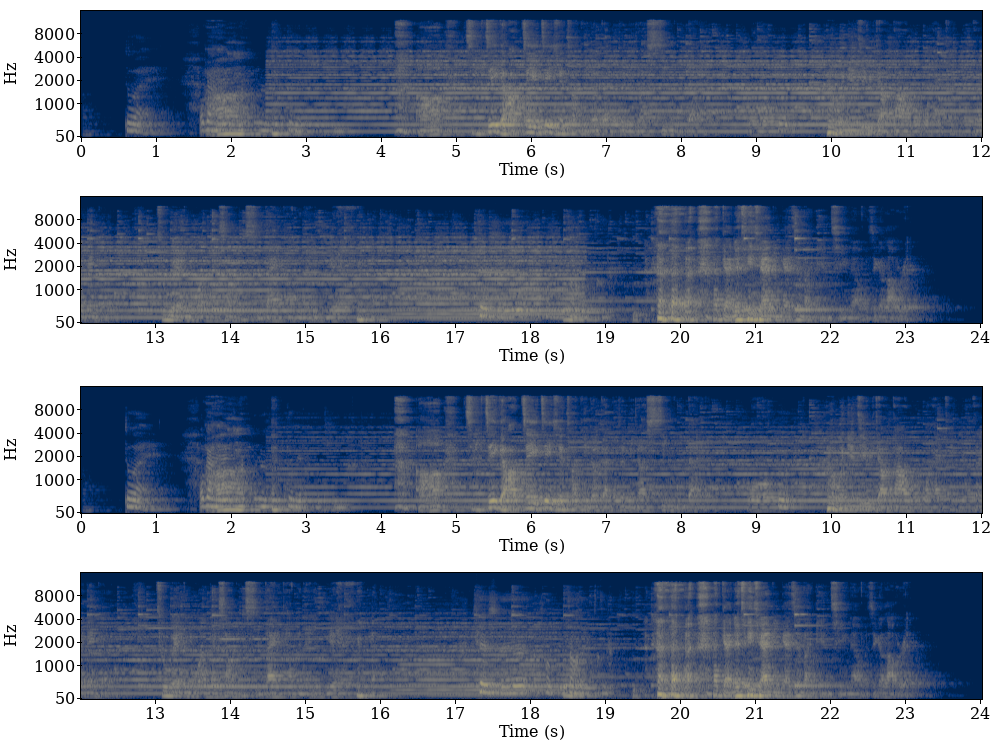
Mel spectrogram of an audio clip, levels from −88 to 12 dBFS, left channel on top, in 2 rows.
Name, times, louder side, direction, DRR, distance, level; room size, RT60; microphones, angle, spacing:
voice 1, 0.6-1.2 1.6-3.6 9.3-9.6 17.0-19.1, right 4 dB, 80° right, 0.6 m, -36 dB
voice 2, 1.4-2.8 3.6-3.8 4.2-8.5 8.9-9.2 9.9-16.0 18.4-18.8 19.4-23.1, right 1 dB, 25° right, 1.8 m, -33 dB
sound 1, 2.4-18.8, left 4 dB, 40° left, 0.5 m, -38 dB
sound 2, 6.4-22.2, left 1 dB, ahead, 1.8 m, -45 dB
13.5 x 6.4 x 7.6 m
head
